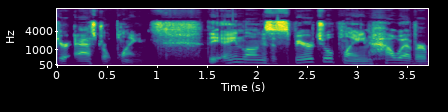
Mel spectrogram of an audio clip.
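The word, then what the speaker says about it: Aenlong: The Einlong, or the Einlong is how it's pronounced.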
